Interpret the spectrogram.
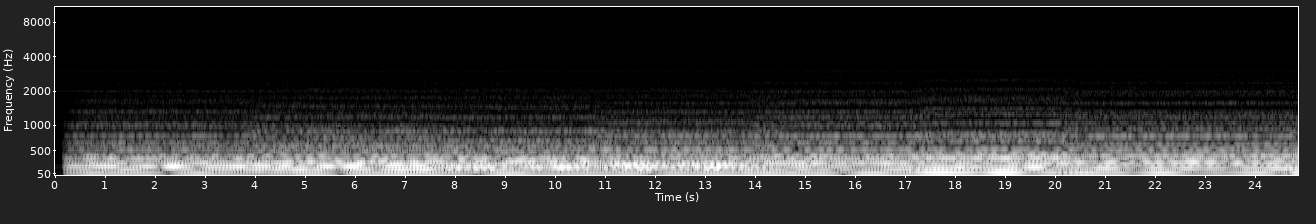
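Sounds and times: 
Roland Fantom XR soft synth pad: 0.1 - 24.8.

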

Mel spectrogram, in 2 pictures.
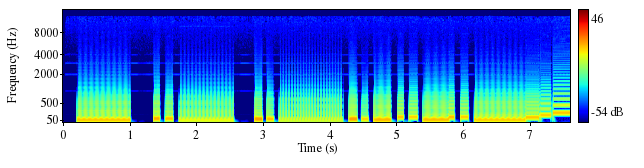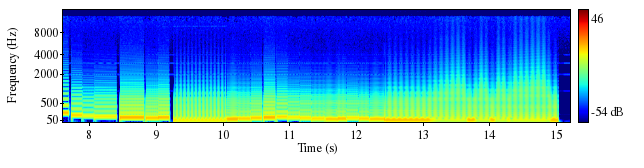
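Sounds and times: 
synthesizer R&B music: 1.4 - 15.1.

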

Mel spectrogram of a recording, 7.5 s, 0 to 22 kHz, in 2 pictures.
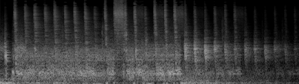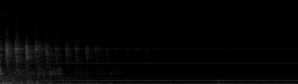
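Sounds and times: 
Roland Fantom XR synthesizer corrugated sound: 0.2 - 4.2.

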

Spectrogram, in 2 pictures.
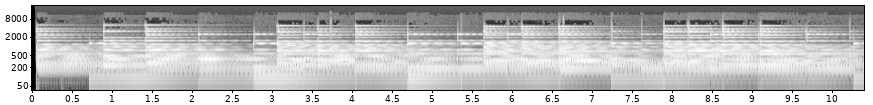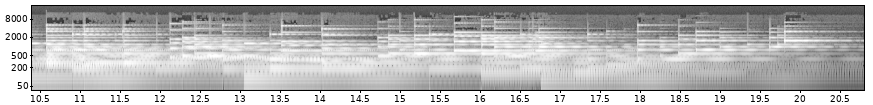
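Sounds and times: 
Korg M1 E.Piano 3 electric piano: 0.0 - 20.7.

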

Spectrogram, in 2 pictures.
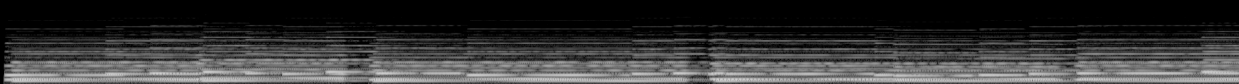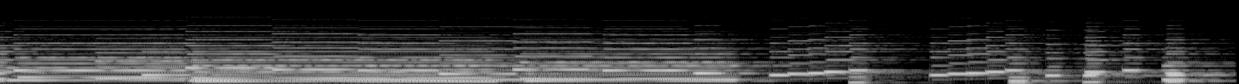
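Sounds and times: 
soft pipe organ on an Alesis QS8: 0.1 - 24.7.

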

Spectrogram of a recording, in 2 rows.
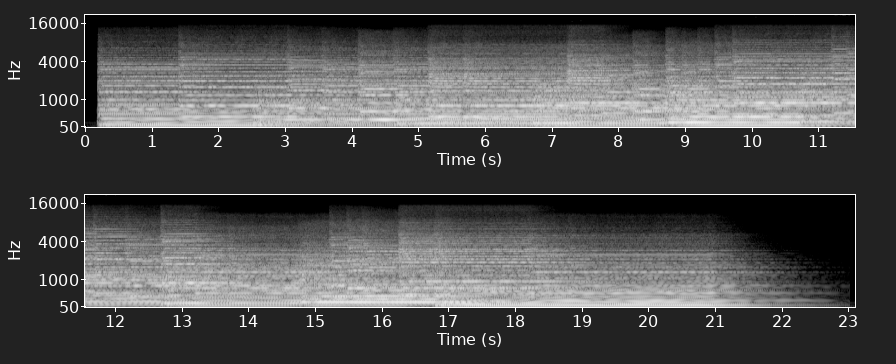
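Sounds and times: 
Buzu strings on Korg MSC-13S Ethnic 2 synthesizer: 0.2 - 22.4.

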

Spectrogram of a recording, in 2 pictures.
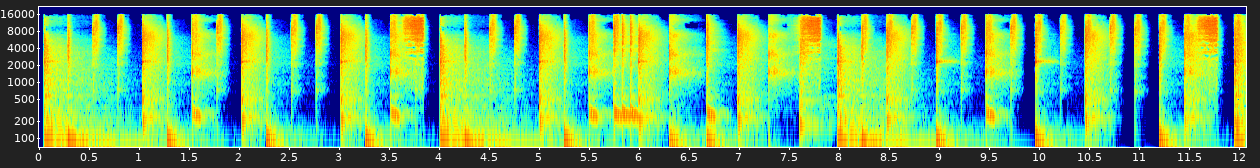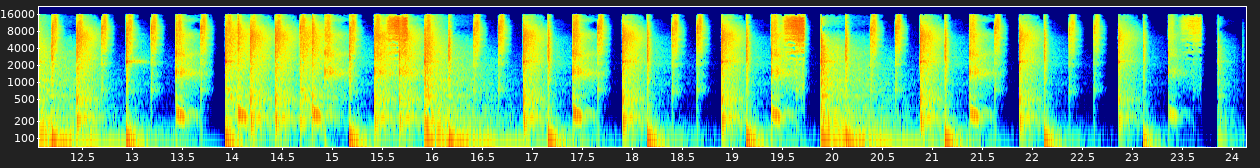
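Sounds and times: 
techno preset pattern on an Alesis SR-16 drum machine: 0.0 - 24.1.

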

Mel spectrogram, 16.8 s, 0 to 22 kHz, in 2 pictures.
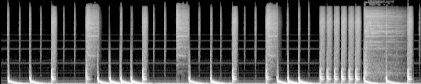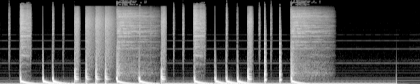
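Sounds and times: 
Roland Fantom XR electronic drums: 0.0 - 15.1.

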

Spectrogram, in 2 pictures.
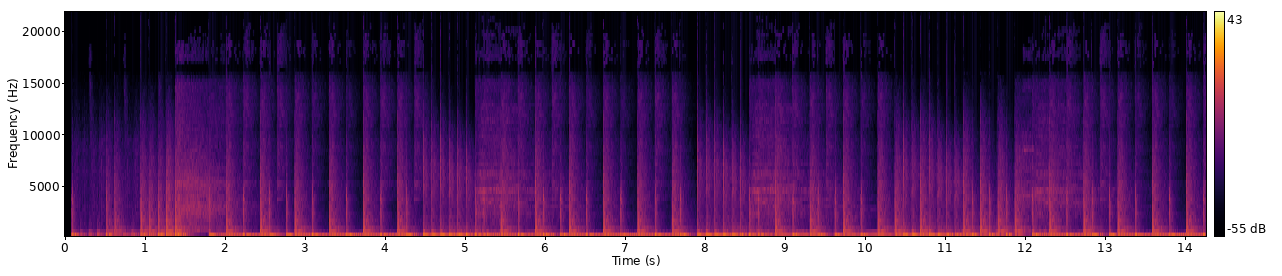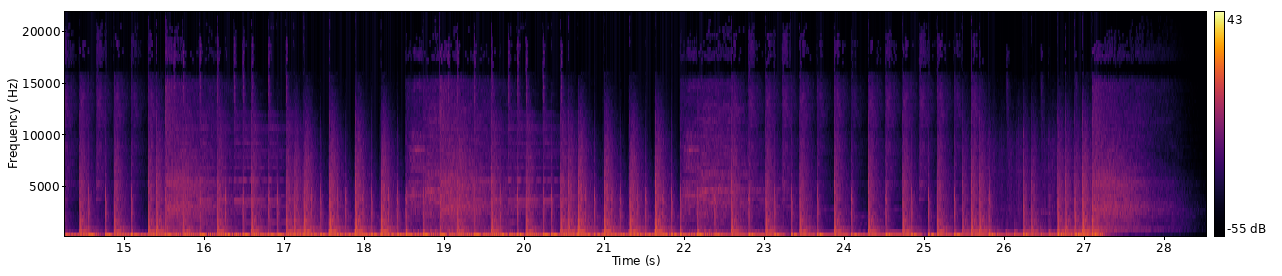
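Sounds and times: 
fast rock beat on Boss DR-3: 0.0 - 28.2.

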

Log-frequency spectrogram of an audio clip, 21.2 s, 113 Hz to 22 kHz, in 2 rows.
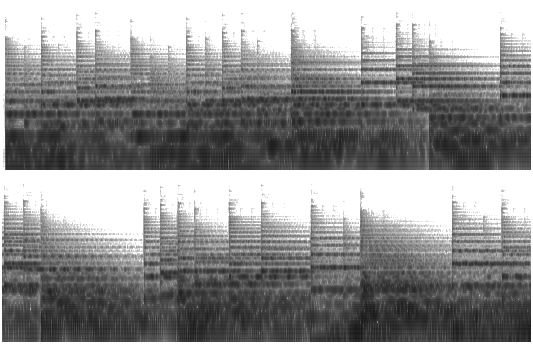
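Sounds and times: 
Roland JV-2080 synthesizer electric piano patch: 0.0 - 21.1.

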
